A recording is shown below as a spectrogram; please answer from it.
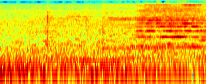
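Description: A horn sounds one steady, held note starting about a second in, over a low rumble.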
